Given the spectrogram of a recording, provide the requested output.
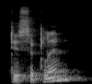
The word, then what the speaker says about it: discipline: so remember these words words ending in i and e can have different pronunciations all of these have the sound in Imagine examine engine discipline feminine and masculine thank you for watching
